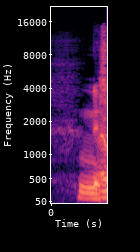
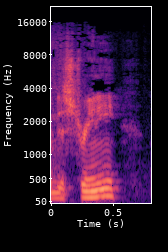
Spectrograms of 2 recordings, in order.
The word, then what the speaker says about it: Nastrini: It's like you can kind of let them you can kind of let them like what was it Nistrani? You said his name was. Nastrini. – I always pronounce names wrong. Nastrini.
